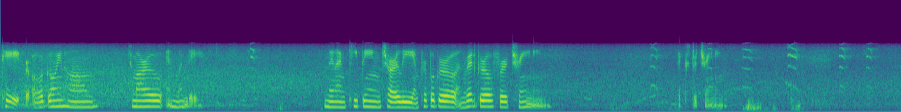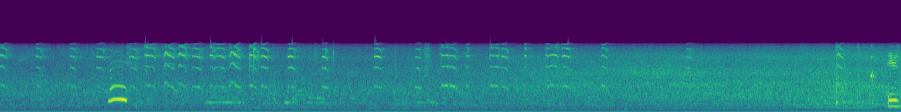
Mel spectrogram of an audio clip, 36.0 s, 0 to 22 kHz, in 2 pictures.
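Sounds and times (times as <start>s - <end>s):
puppies yelping: 16.8s - 24.7s, 34.7s - 35.7s.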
